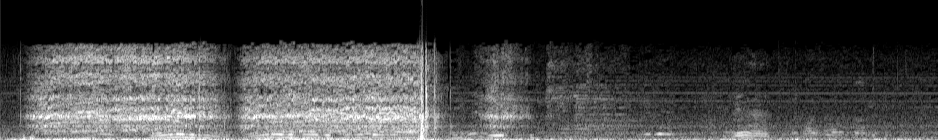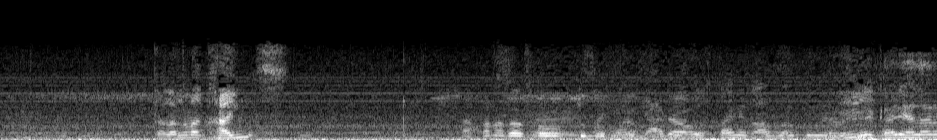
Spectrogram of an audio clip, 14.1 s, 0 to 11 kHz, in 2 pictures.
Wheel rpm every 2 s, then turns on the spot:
120, 110, 0, 0, 0, 0, 0.
none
